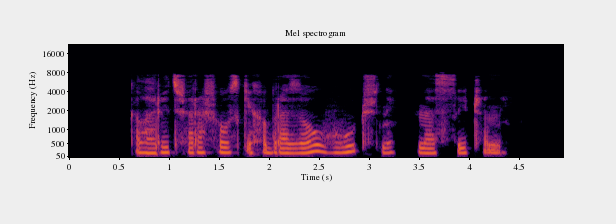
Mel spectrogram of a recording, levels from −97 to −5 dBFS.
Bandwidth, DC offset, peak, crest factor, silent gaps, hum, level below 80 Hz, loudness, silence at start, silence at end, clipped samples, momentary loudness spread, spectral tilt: 7.6 kHz; under 0.1%; -24 dBFS; 16 dB; none; none; -78 dBFS; -40 LUFS; 0.65 s; 0.6 s; under 0.1%; 8 LU; -5 dB/octave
